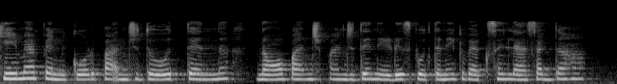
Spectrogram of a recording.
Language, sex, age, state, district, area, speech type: Punjabi, female, 18-30, Punjab, Mansa, rural, read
